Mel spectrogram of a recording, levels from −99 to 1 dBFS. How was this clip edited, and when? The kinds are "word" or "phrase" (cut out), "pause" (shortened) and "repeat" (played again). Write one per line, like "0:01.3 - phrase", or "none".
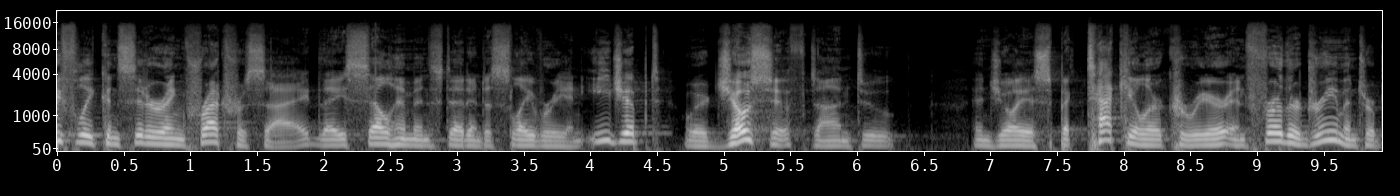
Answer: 0:04.6 - pause
0:05.7 - word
